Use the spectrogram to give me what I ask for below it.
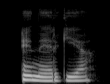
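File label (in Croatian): "energija", hrvatski; mreznik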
